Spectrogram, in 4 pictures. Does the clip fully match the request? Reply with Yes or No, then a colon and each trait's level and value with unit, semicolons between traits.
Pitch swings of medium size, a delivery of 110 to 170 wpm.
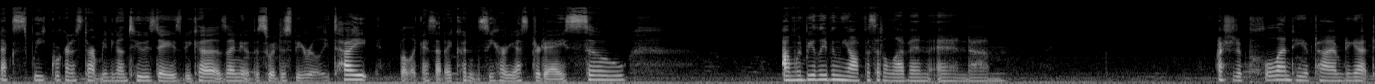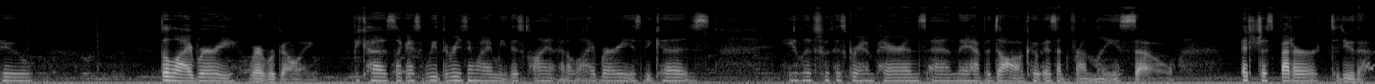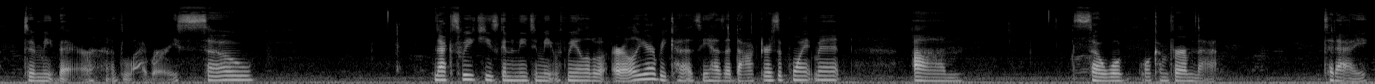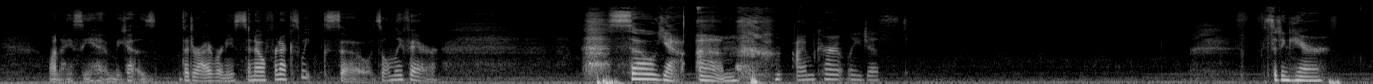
No: wide, 6.0 semitones; average, 160 wpm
